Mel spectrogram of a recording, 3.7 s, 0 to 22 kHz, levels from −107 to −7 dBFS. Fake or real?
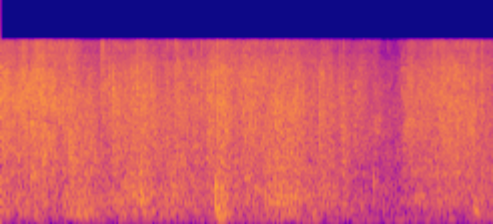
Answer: fake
